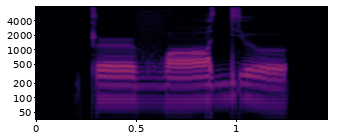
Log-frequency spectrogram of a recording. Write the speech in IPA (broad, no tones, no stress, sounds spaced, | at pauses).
ʈ ə˞ v ɑ dʲ ʊ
